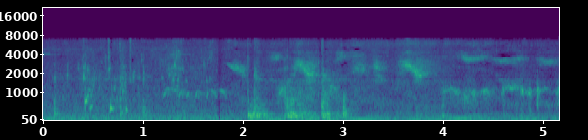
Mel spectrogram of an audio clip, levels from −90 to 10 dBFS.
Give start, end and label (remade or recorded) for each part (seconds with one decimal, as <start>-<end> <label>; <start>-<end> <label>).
0.0-1.9 recorded; 1.9-5.2 remade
